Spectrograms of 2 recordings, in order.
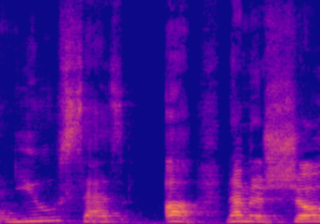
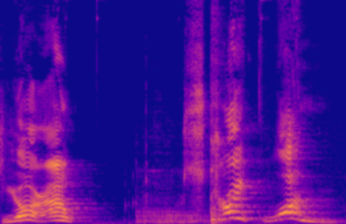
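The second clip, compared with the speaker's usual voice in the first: loud, high "You're out. Strike one"; umpire call; 8 semitones higher, 9 dB louder, slower than usual. Retold or imitated. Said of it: "An umpire says".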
